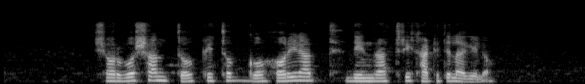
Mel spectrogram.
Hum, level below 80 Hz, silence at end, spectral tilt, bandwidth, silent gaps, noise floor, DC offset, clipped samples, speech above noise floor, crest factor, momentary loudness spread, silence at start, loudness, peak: none; -60 dBFS; 0.95 s; -6.5 dB/octave; 7.6 kHz; none; -62 dBFS; under 0.1%; under 0.1%; 41 dB; 20 dB; 9 LU; 0.95 s; -22 LUFS; -2 dBFS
